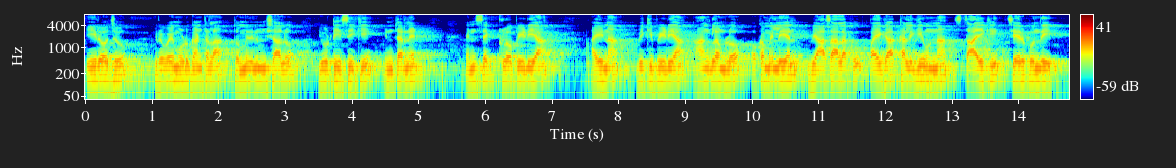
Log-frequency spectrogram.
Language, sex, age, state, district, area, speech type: Telugu, male, 30-45, Telangana, Karimnagar, rural, read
